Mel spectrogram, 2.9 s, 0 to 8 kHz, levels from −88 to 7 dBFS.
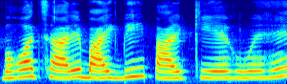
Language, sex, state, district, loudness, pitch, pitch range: Hindi, female, Jharkhand, Ranchi, -16 LUFS, 235 Hz, 230-265 Hz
